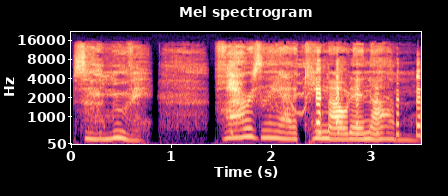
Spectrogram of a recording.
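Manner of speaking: slow, plodding, breathless delivery. Retelling how a woman talked, imitating her slow, out-of-breath speech. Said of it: "she was a slow, out of breath talker too".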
